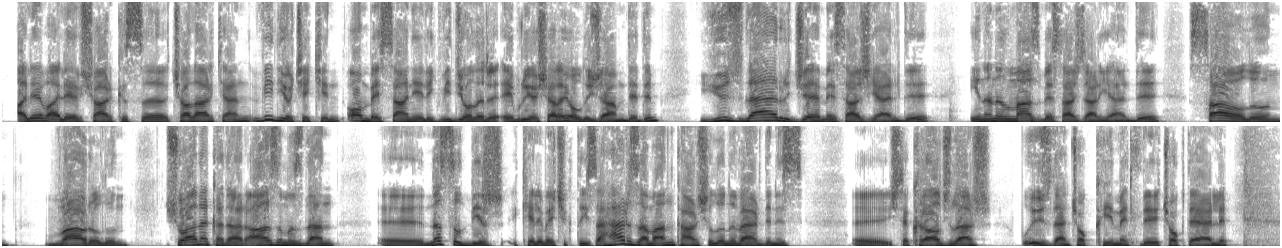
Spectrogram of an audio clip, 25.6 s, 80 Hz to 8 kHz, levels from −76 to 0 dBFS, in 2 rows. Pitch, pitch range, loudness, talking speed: 130 Hz, 115-150 Hz, -13 LUFS, 105 wpm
